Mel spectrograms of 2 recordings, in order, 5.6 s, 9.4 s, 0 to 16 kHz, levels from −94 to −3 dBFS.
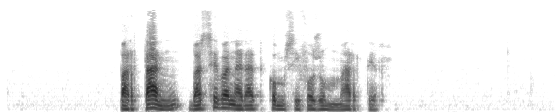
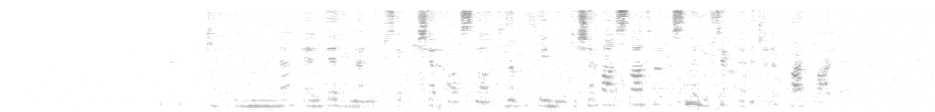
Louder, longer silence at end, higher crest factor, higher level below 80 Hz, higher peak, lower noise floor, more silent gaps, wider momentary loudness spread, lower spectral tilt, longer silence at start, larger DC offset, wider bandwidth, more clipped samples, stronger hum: first, -23 LUFS vs -56 LUFS; first, 1.8 s vs 0 s; second, 22 dB vs 28 dB; first, -50 dBFS vs under -90 dBFS; first, -4 dBFS vs -34 dBFS; about the same, -82 dBFS vs -83 dBFS; neither; second, 15 LU vs 18 LU; first, -8.5 dB/octave vs 1 dB/octave; first, 1.2 s vs 0.05 s; neither; about the same, 10.5 kHz vs 11.5 kHz; neither; neither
